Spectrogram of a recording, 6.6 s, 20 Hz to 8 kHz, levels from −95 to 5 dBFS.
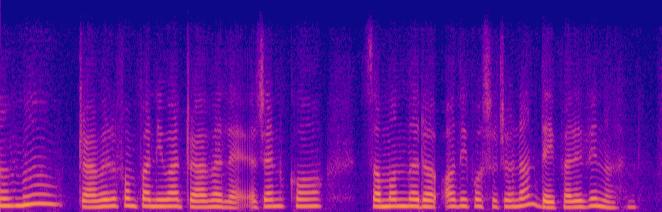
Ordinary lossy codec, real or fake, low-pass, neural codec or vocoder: Opus, 32 kbps; fake; 7.2 kHz; codec, 16 kHz, 0.2 kbps, FocalCodec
